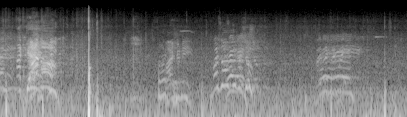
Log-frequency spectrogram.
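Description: A football struck hard by a foot once, a sharp thud about a second in, with a smaller knock of the ball near the end, amid short shouts from players.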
